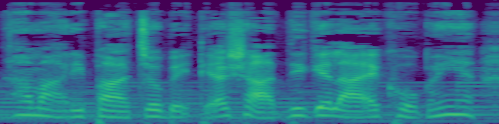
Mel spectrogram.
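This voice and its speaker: A woman's voice: on the low side, a little fast, darkish tone, soft background music, lightly acted. A woman playing a worried, scolding middle-aged mother in a moral story, speaking in an earnest, admonishing way. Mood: worried, exasperated. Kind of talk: Hindi moral story voice acting.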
